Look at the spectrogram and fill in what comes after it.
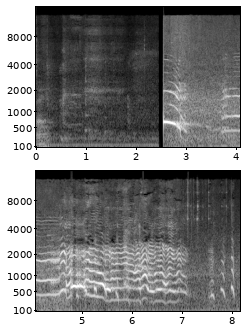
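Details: Siberian Husky talking indoors: after near silence, a long, wavering howl-like vocalization of about four seconds with rapid warbling pitch changes, ending in a few short yelps.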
